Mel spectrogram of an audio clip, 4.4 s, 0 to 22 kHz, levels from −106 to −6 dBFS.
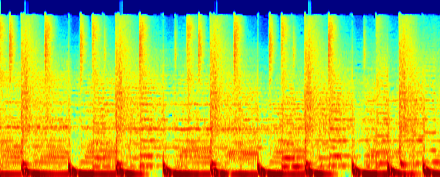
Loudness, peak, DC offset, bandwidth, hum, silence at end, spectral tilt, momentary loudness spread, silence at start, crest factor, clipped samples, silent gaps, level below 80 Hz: -12 LUFS; 0 dBFS; under 0.1%; 17 kHz; none; 0 s; -4.5 dB/octave; 1 LU; 0 s; 10 dB; under 0.1%; none; -12 dBFS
